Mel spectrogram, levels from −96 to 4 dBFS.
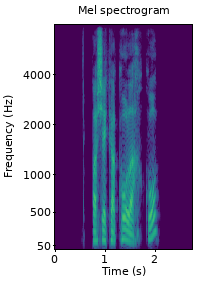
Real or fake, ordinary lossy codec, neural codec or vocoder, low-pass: fake; none; codec, 16 kHz, 4 kbps, FunCodec, trained on Chinese and English, 50 frames a second; none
